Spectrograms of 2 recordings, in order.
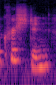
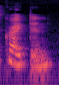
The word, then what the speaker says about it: Crichton: by michael crichton and i said in the previous video christian but then I've been watching other stuff mention asst and everybody says Crichton have I been saying it wrong I will be honest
